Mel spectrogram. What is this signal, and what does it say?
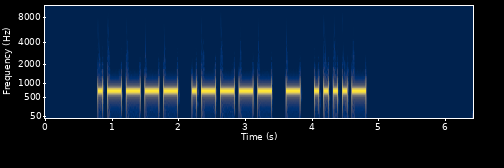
Morse code, heard as a keyed tone, about 17 wpm, 700 Hz. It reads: 11T4
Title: Four Challenging Letter-Number Combinations 17wpm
